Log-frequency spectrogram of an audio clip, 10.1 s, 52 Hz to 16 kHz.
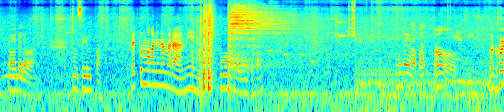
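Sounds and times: low rumble and hum of store: 0.0 - 10.0.

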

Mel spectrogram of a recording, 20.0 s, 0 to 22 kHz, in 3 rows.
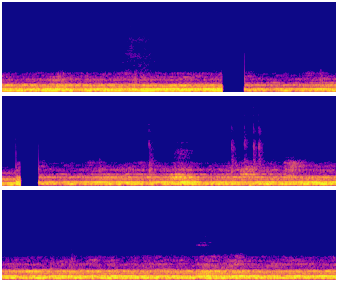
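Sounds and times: low steady drone: 0.0 - 20.0.

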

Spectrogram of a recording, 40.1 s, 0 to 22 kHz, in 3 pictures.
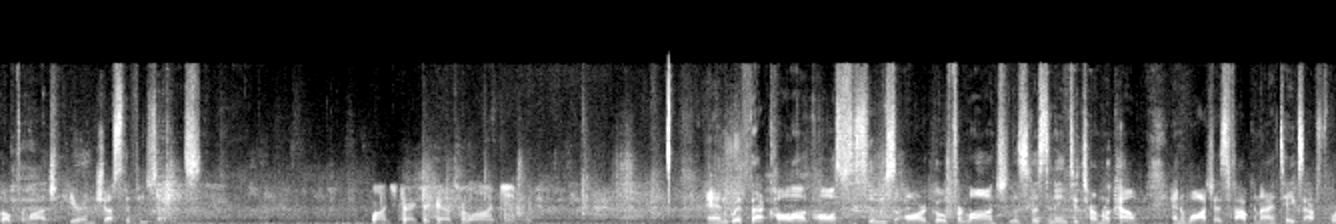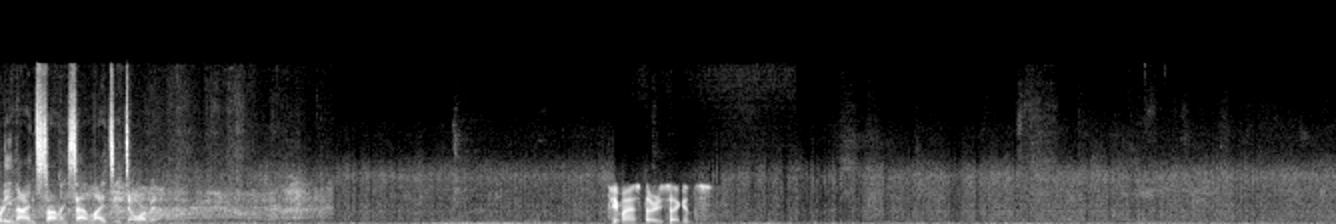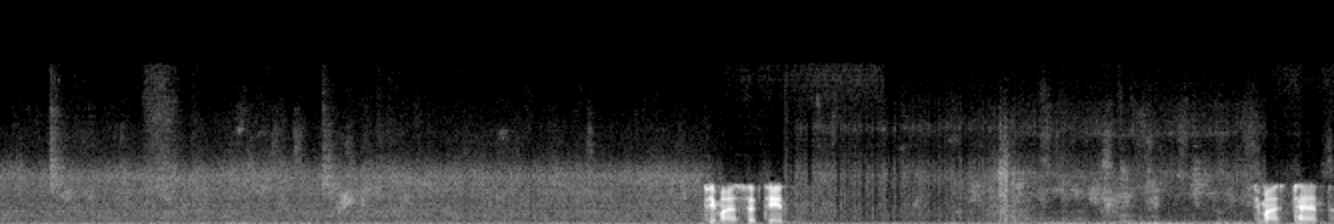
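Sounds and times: steady background hiss: 0.0 - 40.0
steady rushing noise: 0.0 - 40.0
wind on microphone: 15.0 - 19.4, 34.7 - 39.3.

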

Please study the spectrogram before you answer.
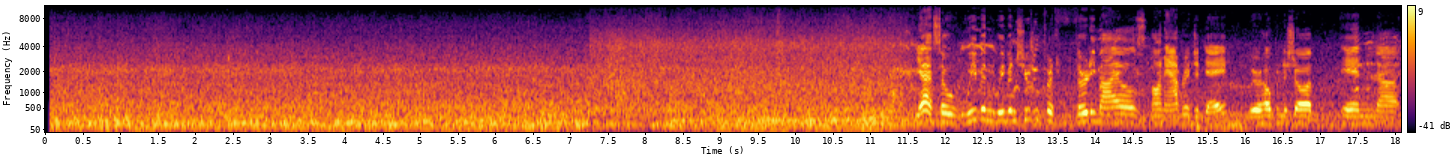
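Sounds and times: river rapids rushing: 7.3 - 14.8.

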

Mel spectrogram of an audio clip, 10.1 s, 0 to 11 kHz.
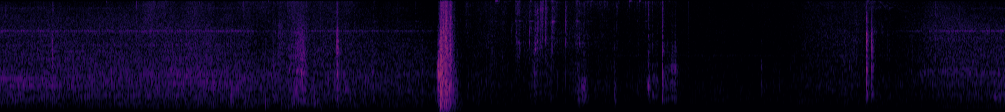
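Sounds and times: car door slamming: 4.4 - 4.7
keys clicking and jingling: 4.9 - 6.6.

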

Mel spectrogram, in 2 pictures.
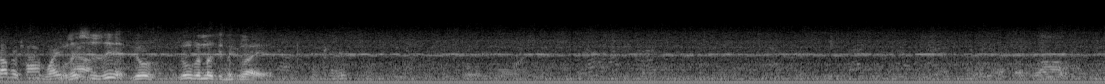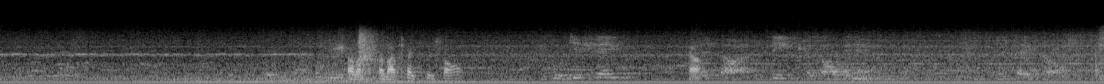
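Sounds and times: faint murmured voices: 0.0 - 22.0
low electrical hum: 0.0 - 22.0
thin high whine: 0.0 - 22.0.

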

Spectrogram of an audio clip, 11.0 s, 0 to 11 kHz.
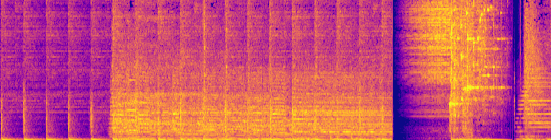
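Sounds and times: glassy crash with bass hit: 8.8 - 10.3.

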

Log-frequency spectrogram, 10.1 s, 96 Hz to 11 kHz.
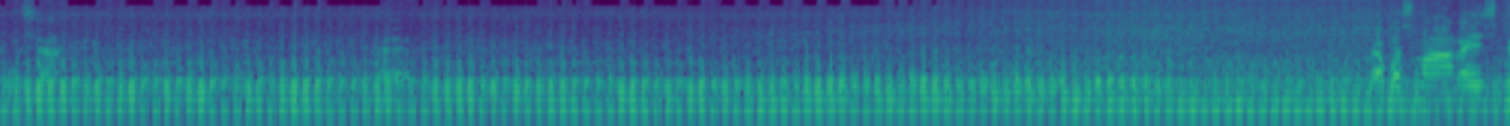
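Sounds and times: motorcycle engine idling: 0.0 - 10.0.

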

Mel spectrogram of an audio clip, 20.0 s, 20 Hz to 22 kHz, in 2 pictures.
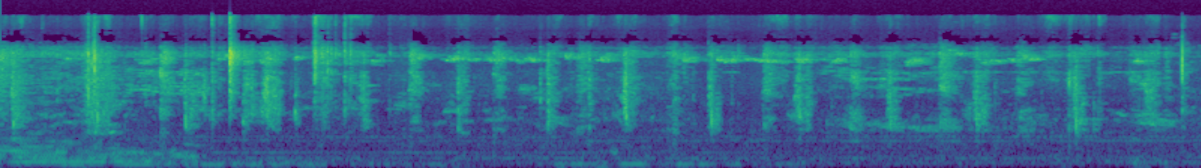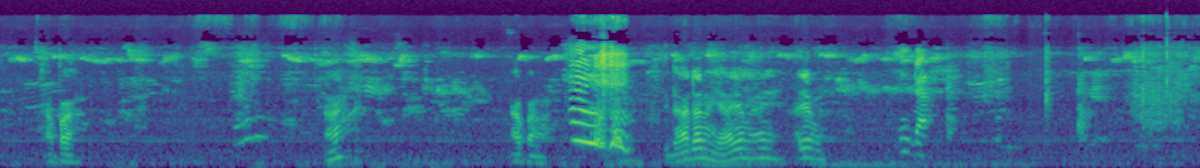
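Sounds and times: footsteps on tiled floor: 0.0 - 10.5.

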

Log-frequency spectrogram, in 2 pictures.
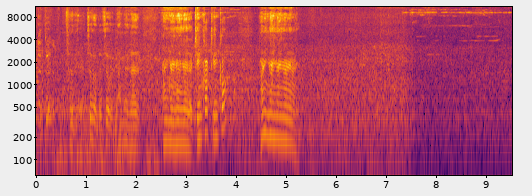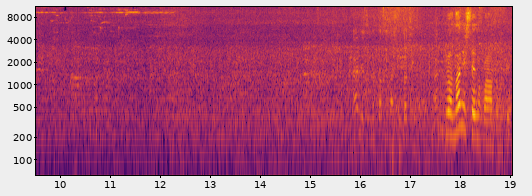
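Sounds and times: cars passing with low rumble: 0.0 - 19.0.

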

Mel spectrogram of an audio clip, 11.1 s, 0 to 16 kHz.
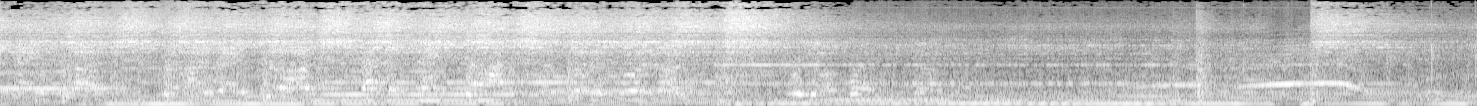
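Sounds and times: rock band low drone: 0.0 - 11.0.

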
